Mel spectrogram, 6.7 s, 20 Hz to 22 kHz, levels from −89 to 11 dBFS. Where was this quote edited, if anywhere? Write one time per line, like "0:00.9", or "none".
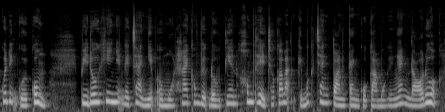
none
